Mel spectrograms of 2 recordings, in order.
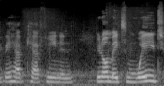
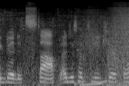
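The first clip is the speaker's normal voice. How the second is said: normal talking voice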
